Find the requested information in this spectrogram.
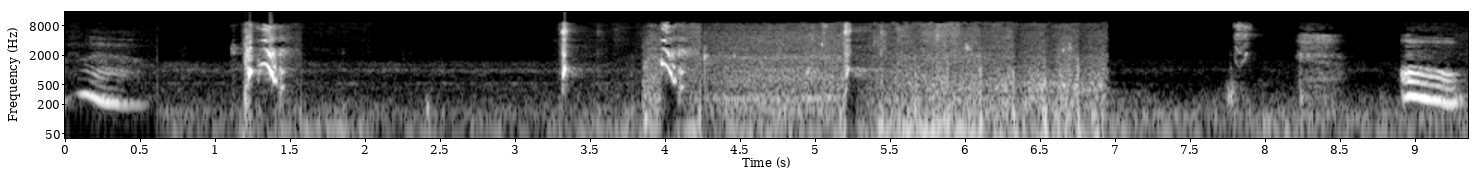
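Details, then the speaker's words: Kitten with hiccups: meows with several short, sharp, jerky bursts between them, and faint room noise. "You have the hiccups?"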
